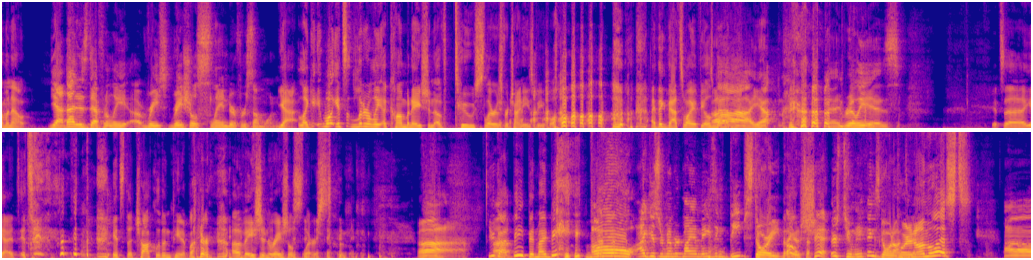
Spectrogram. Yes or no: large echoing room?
no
